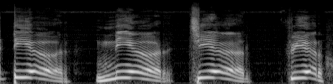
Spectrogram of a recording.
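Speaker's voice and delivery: drawn-out "ee-yer" endings, as in नियर, चीयर; each word gliding from ई into "yer"; gliding vowel drill. Shown as a demonstration. Teacher drilling eer words, gliding vowel drill. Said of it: "इसके उच्चारण को इया".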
